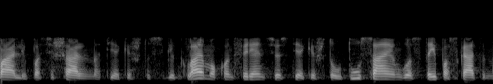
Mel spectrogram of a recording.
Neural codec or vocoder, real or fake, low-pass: none; real; 3.6 kHz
